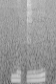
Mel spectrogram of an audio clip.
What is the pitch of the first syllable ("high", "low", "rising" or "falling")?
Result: low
